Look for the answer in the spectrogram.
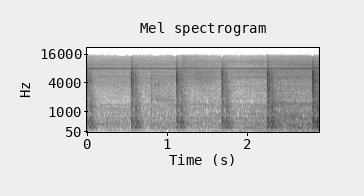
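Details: New VEVOR diesel heater restarted after error 10 (check oil circuit blocked): sharp clicks just under two a second in a quiet room, speeding up as it tries to start, temperature rising to 17–20 degrees; fuel pump ticking.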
